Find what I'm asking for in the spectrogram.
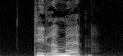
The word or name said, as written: dillermand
